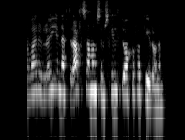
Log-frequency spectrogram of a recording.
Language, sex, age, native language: Icelandic, female, 30-39, Icelandic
